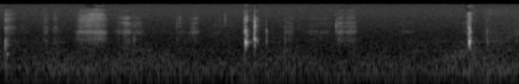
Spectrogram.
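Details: Infant with hiccups: a few short, high, squeaky catches of breath spaced a couple of seconds apart, likened to a squeaking toy penguin.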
